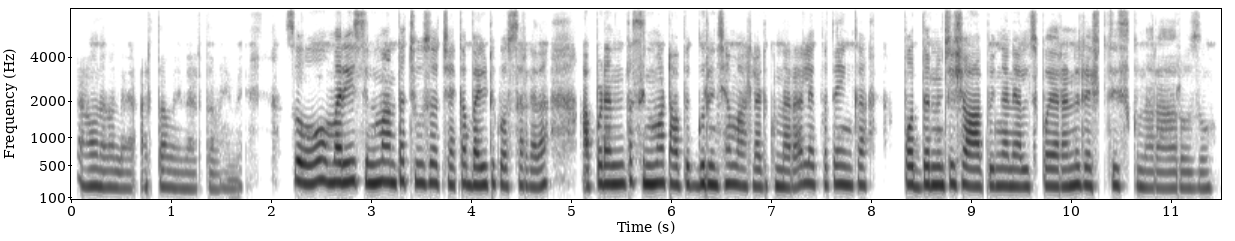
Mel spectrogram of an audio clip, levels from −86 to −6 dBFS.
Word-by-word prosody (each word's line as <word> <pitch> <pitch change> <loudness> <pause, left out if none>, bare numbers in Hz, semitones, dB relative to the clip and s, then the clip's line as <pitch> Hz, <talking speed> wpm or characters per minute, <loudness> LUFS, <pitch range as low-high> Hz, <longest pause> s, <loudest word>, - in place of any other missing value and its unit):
అవునవునులే. 210 -3 -5 0.2
అర్థమైంది. 205 -3 -9
అర్థమైంది. 195 +4 -15 0.5
సో, 290 - +4 0.4
మరి 270 0 +7
సినిమా 265 +1 +4
అంతా 280 +2 +1
చూసొచ్చాక, 255 -2 -1
బయటకి 245 +1 +1
వస్తారు 225 0 -5
కదా! 225 +3 -1 0.4
అప్పుడంతా 255 +3 +2
సినిమా 255 +1 +5
టాపిక్ 240 0 -2
గురించే 250 0 +2
మాట్లాడుకున్నారా? 225 -1 -2
లేకపోతే 250 0 -4
ఇంకా 235 0 -3 0.4
పొద్దున్నుంచి 240 +1 +3
షాపింగని 225 0 +2
అలసిపోయారని 225 +1 0
రెస్ట్ 225 - -5
తీసుకున్నారా 205 -2 -6
ఆ - - -7
రోజు? 200 0 -9
230 Hz, 130 wpm, -28 LUFS, 220-250 Hz, 0.5 s, మరి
